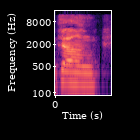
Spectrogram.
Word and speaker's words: gong: says that it's gong well it's but it's pronounced Gung so Chiang um so gung is the action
